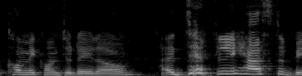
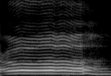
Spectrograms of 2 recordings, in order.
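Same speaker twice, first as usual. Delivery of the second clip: loud, higher groan of regret; frustrated groan; 5 semitones higher, 11 dB louder than usual. Real, not acted. Fan who didn't manage to get that cosplayer, frustrated groan. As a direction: groan over a missed chance.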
